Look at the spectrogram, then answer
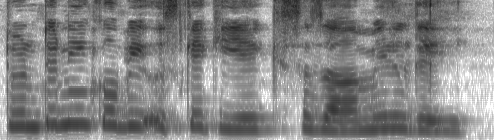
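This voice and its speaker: A woman's voice: high voice, moderate pace, darkish tone. A woman narrating a scripted children's cartoon story.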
